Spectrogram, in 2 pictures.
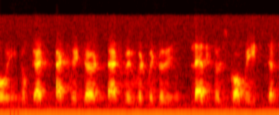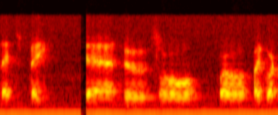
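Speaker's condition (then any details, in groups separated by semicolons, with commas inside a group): Laryngeal cancer surgery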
